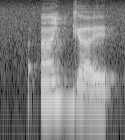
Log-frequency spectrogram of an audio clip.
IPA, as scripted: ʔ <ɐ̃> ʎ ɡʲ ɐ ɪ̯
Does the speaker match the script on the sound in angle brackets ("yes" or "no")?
yes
